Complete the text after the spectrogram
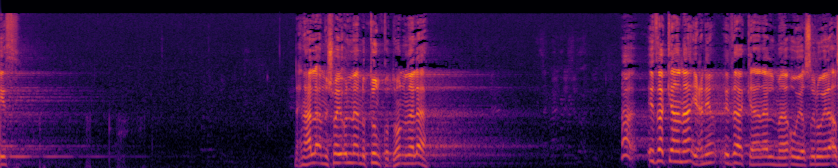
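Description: A man speaks with animation into a microphone in an echoing hall, pausing between phrases.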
